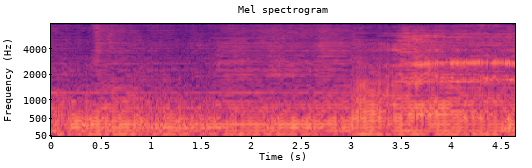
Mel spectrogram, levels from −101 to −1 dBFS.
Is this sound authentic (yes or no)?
no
